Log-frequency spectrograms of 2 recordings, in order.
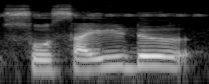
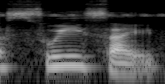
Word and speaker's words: suicide: तो सुसाइड ना बोल के अगर हम लोग सही तरीके से इसको प्रोनाउंसिएट करें तो सही तरीका होगा सुइसाइड, ताकि आपको स्पेलिंग में दिक्कत ना हो.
